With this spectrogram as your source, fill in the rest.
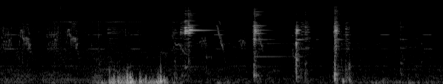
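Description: A metal lid clanks against metal.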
